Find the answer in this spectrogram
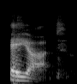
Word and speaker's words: Ayotte: your last name ie a yacht a yacht Melissa family saying is it's not a boat it's a yacht okay how to pronounce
